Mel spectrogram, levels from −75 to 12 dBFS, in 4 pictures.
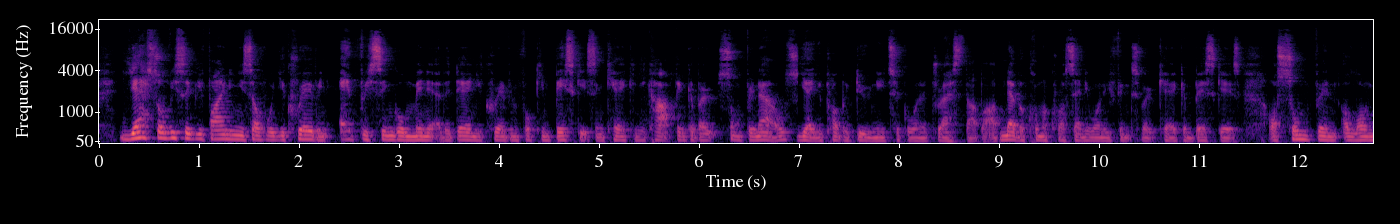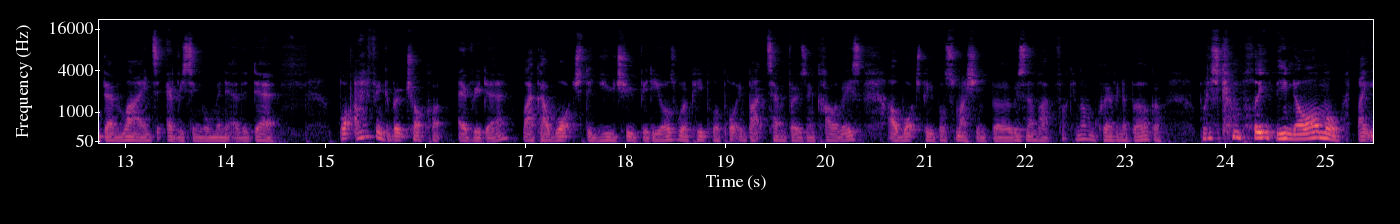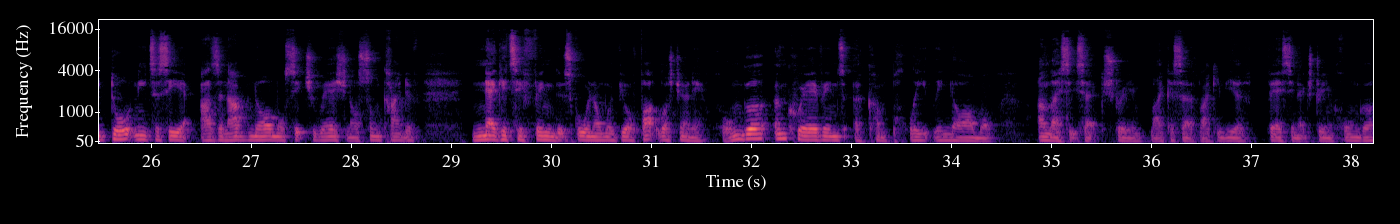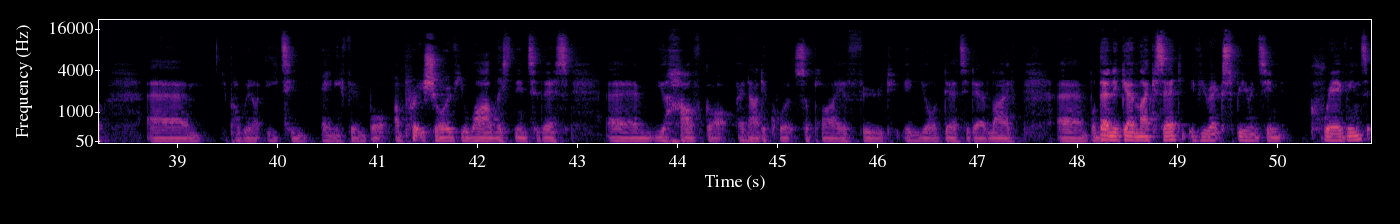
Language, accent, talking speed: English, British, 215 wpm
